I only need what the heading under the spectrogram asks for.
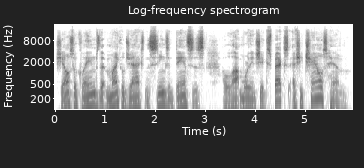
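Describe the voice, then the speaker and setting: A man's voice: lowish voice, very animated, moderate pace, darkish tone, no echo, studio quality. A man co-hosting a podcast, reading odd news stories aloud with casual, wry, joking commentary. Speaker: podcast co-host.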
